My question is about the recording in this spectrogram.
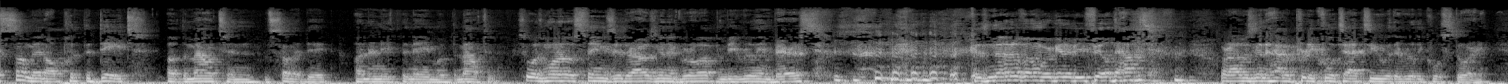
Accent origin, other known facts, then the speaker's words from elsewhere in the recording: Scottsdale, Arizona, United States; moved away as an adult; now in China; I'm originally from Scottsdale, Phoenix, Arizona, USA. I've been in China almost 12 years now.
